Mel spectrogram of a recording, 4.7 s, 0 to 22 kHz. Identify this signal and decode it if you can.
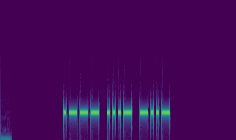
Morse code, heard as a keyed tone, about 22 wpm, 700 Hz. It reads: JVX
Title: USA Call Sign Postfixes - 3 Letters 22wpm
